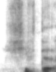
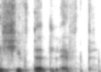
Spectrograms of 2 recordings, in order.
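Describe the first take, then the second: First: Said in the usual way. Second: "shifted left" drawn out slowly, each word spaced; teacher slowing right down on "shifted left"; slow and deliberate. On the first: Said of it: "I'll say shifted left". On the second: Shown as a demonstration. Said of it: "I'll say".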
